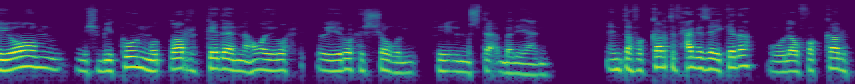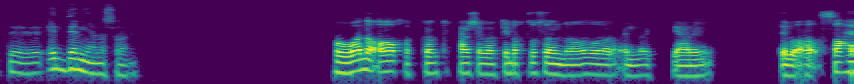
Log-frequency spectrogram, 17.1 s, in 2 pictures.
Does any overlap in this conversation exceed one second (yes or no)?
no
